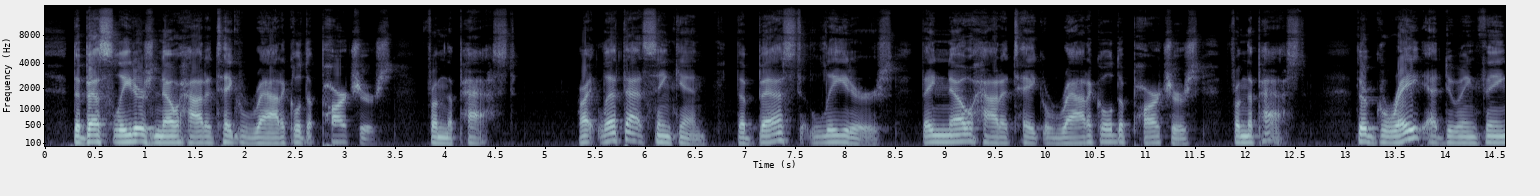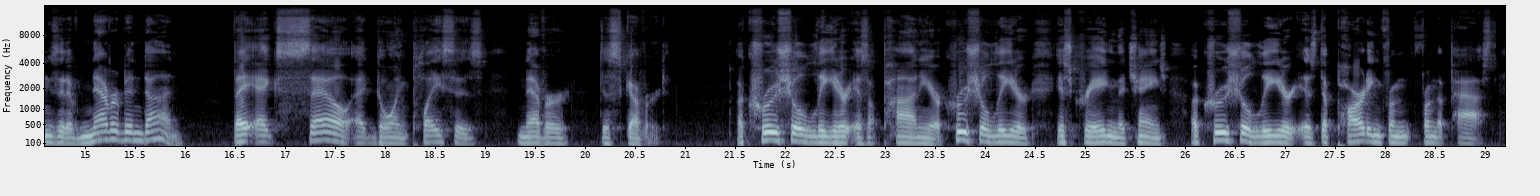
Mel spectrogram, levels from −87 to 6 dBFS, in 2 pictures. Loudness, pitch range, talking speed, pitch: -24 LUFS, 105-125 Hz, 145 wpm, 115 Hz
